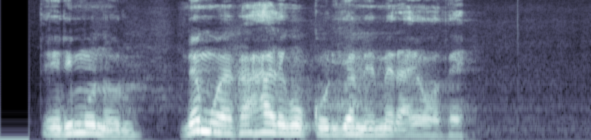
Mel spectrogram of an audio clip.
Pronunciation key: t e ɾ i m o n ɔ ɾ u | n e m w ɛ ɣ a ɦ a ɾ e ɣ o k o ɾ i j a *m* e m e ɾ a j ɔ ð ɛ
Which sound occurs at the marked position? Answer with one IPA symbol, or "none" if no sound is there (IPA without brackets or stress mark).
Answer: m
